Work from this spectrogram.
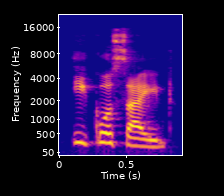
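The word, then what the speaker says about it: ecocide: अब इस CID को आप सिड भी पढ़ सकते हैं, ठीक है, ये साइड पढ़ा जाएगा। अब आप इसको काइड भी पढ़ सकते हैं, अगर सी को आप क पढ़ते हैं तो कब स और क पढ़ा जाता है, तो इसके आप नियम ज़रूर देख लें। तो इसको आप पढ़ेंगे इकोसाइड, इकोसाइड, तो इस तरीके से।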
